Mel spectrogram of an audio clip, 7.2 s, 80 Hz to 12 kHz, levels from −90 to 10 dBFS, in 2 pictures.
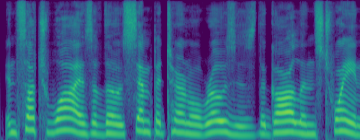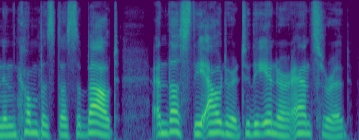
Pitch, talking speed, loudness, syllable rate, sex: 195 Hz, 175 wpm, -17 LUFS, 5.2 syllables/s, female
